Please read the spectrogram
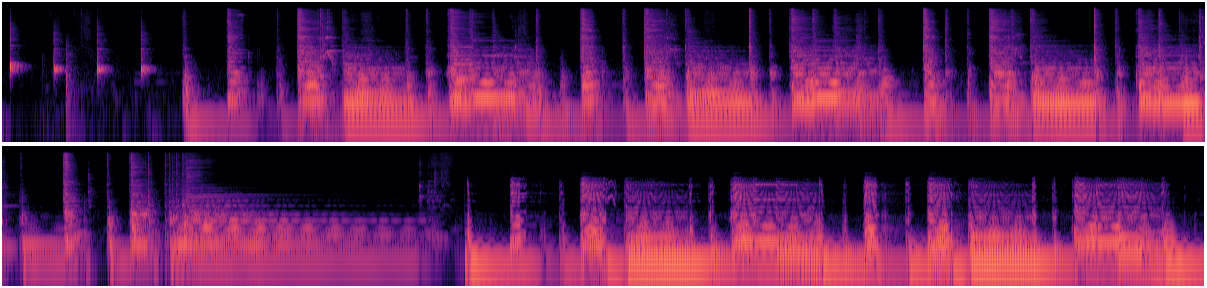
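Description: Telecaster-style electric guitar played through GarageBand's amp simulator with compressor and echo pedals: chords and riffs with a light crunch. The playing starts about two seconds in, after a few light taps. Near the middle a chord rings out and fades, then playing starts again abruptly with a duller top: the recorded take playing back.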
